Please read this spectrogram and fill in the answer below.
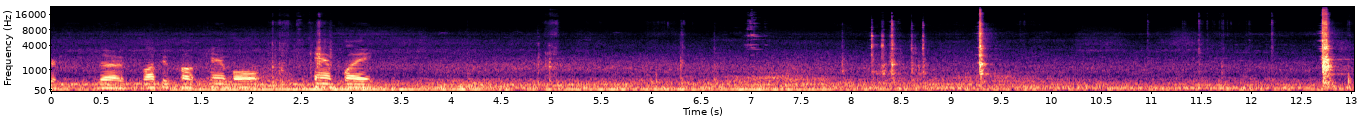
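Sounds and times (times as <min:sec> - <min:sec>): light metal clicks: 0:04.2 - 0:09.9.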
